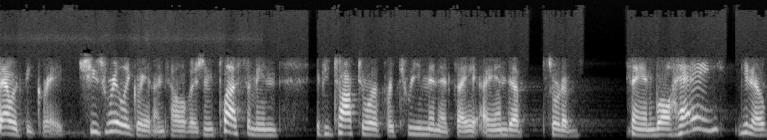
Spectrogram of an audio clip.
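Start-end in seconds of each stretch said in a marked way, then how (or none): 6.6-7.7 picked-up Georgia accent, pitched up. Admitting he picks up her accent after talking with her, georgia accent. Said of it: "picking up her hey, lovely y'all. Georgia accent".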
